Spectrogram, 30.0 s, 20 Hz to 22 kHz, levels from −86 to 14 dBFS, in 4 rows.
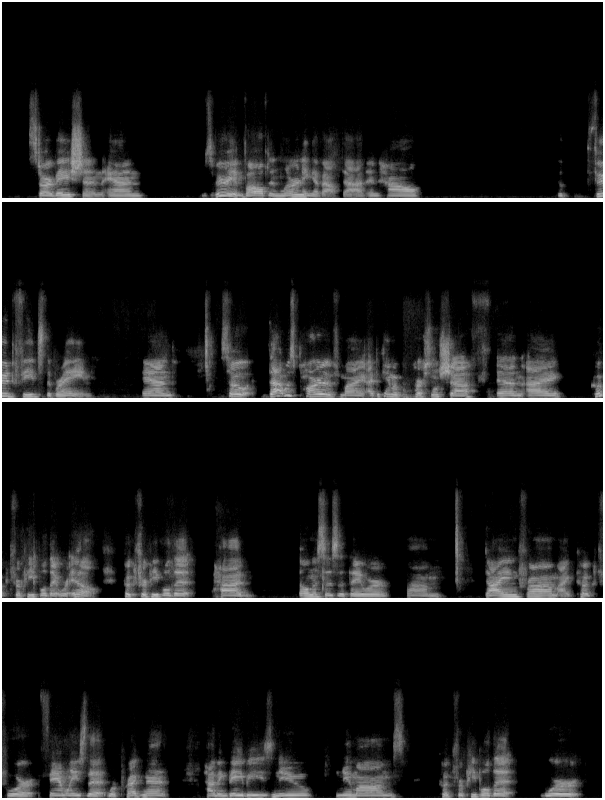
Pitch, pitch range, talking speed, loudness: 190 Hz, 170-205 Hz, 130 wpm, -23 LUFS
